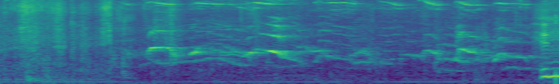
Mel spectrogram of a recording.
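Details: Dozens of puppies only weeks old, huddled together without their mothers in old trailers at a puppy farm on a freezing, snowy day, whimper with thin, wavering, rising and falling whines that overlap one another.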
